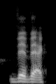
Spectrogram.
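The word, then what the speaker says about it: Vivek: party and I want vivec to have a position or V or however you say it rhymes with snake and cake or whatever you know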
